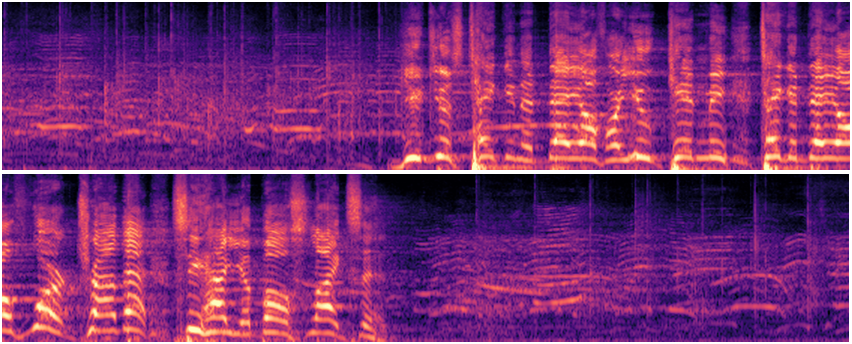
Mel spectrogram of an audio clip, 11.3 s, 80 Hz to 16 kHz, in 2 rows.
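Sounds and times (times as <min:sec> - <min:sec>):
scattered hand claps from a few people: 0:00.0 - 0:03.2, 0:09.2 - 0:11.3
speech: 0:02.6 - 0:08.3.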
